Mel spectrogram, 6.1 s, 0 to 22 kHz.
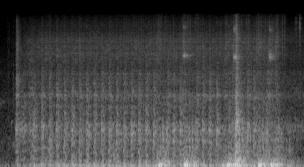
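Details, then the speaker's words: Mitsubishi Eclipse 420A engine on a new Megasquirt ECU, first start after wiring, in neutral with clutch in: steady cranking, then a few uneven firing surges that fade within a second or two – starts briefly then stalls, cause unknown. "almost oh all it ran for a second hole that's so close oh we've almost got and it sounds alright too"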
